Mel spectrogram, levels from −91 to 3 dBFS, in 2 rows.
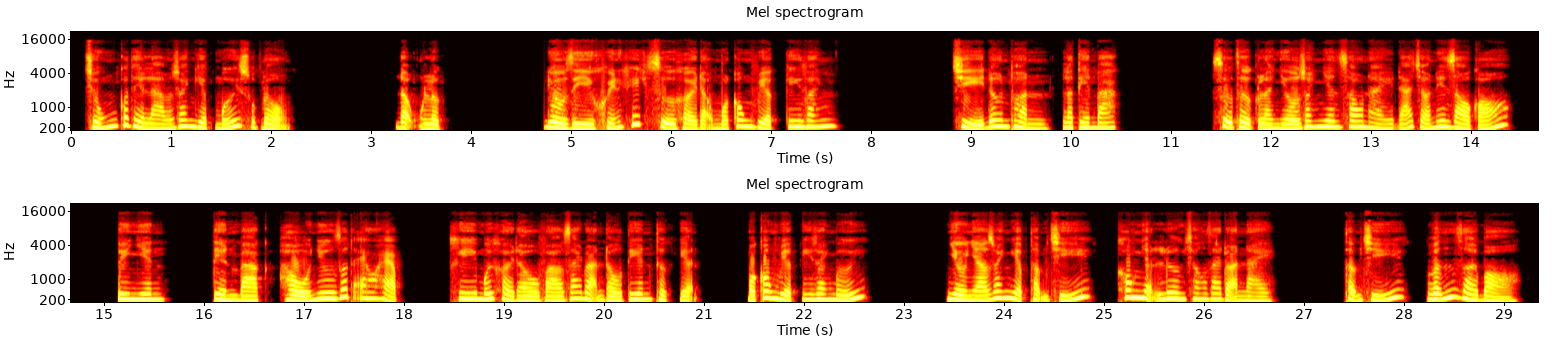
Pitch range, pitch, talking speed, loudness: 175-235 Hz, 210 Hz, 175 wpm, -11 LUFS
